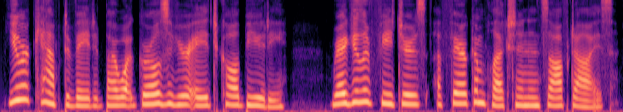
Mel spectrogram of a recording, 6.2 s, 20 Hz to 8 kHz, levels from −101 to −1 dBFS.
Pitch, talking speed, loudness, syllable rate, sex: 230 Hz, 185 wpm, -19 LUFS, 5.7 syllables/s, female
